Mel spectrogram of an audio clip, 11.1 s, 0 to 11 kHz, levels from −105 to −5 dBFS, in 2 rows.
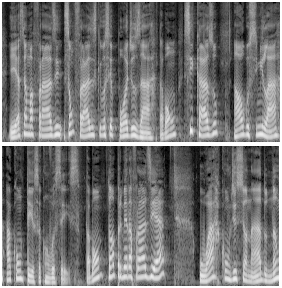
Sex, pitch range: male, 125-185 Hz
